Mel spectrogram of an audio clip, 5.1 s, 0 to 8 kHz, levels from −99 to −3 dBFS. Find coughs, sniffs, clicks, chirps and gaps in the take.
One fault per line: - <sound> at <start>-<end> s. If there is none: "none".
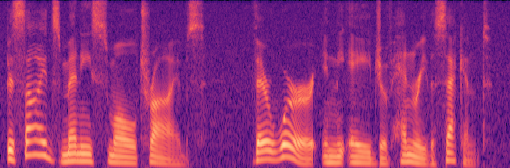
none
